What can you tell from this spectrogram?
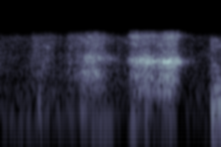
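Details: Sleeping man snoring loudly enough to keep others awake: noisy breathing rising and falling with a louder rattling, tonal inward snore, while someone tries to wake him; snoring.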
